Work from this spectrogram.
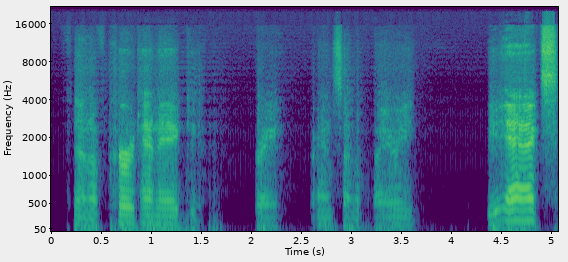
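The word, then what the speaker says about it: Hennig: always find it weird that it's Henig because I swear every time I watch wrestling they would always say it as Hanning with with like like pronouncing it with like an NG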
